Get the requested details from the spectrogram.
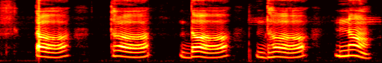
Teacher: हमारी जिह्वा जो है, हमारी जीभ जो है दांत को टच कर रही है, इसलिए यहाँ पर डेंटल हुआ।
